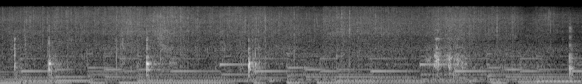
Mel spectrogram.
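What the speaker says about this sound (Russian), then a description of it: "Овощи обжариваются." Sliced vegetables sizzling in oil in a pan for an Indian vegetarian dish while being stirred, steady frying hiss close up, punctuated by a few distinct scraping and knocking stirs.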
